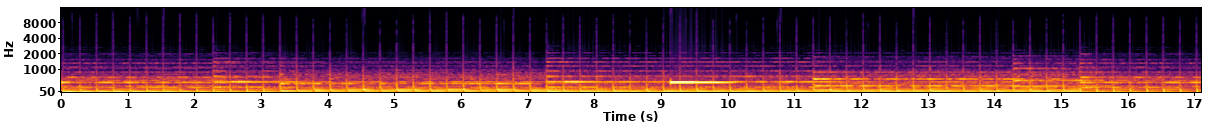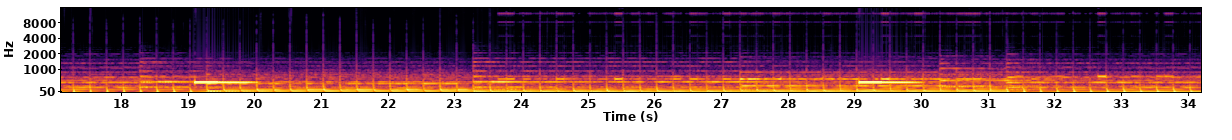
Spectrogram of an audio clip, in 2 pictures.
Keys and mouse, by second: 0.3 click, 1.1 ctrl+i, 1.3 h, 2.1 ctrl+z, 3.0 right click, 3.0 ctrl+l, 3.2 ctrl+i, 3.3 h, 4.0-4.4 right drag, 4.0 z, 4.4-5.6 middle drag, 6.5 middle click, 7.1-7.6 drag, 7.6 a, 9.1 drag, 9.1 e, 9.4-10.0 drag, 10.0 g, 14.5 g, 15.6 click, 16.3 g, 20.3-20.7 right drag, 20.3 e, 20.7-21.3 drag, 23.3 a, 23.6-24.1 drag, 23.6 z, 24.1 ctrl+KP_1, 24.3-25.1 middle drag, 25.8 z, 26.7 z, 27.7-28.8 middle drag, 27.8 z, 28.2 b, 28.8 ctrl+KP_1, 29.0-29.3 middle drag, 29.8-30.7 drag, 31.4 a, 32.1 z, 32.3-32.8 drag, 33.1-34.2 right drag.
